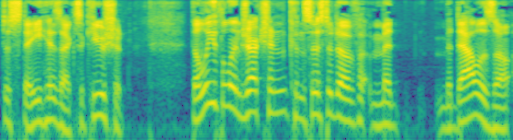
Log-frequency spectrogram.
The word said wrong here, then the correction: midazolam: I should have looked how to how to uh, actually pronounce this. Uh, mid midazolam. Yeah, midazolam. That's how what we'll go with.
